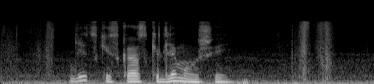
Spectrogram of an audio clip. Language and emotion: Russian, neutral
